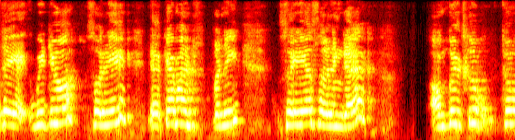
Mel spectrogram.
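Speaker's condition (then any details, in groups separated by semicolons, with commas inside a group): Cerebral palsy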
